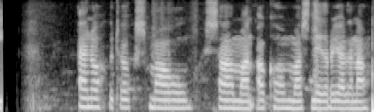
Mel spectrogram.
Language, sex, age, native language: Icelandic, female, 14, Icelandic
